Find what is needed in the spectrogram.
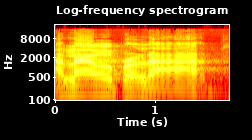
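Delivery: American speech with Punjabi tinge. Retelling how Mike greeted Prahlad at the office, in Mike's Punjabi American accent. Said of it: "in his typical Punjabi American accent".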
